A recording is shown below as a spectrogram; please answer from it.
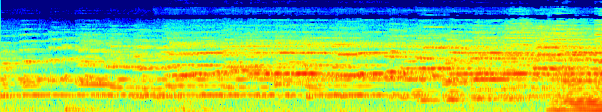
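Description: A school ensemble playing a concert piece with sustained notes, growing gradually louder. Strong low sustained notes come in near the end.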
